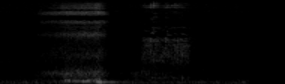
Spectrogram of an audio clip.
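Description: A Rottweiler snores with a deep, rumbling rattle that swells and fades.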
